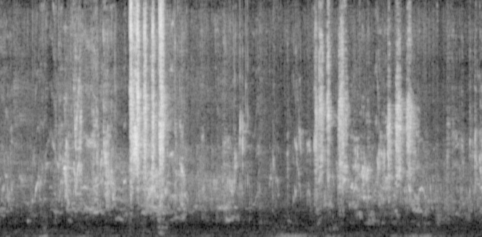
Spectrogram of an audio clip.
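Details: Budgies chirping in busy, high warbling chatter with scratchy squawk-like bursts, loudest near two seconds and again from about five seconds, the twittering running almost without pause.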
